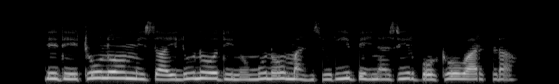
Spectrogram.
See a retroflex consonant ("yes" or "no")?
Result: yes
